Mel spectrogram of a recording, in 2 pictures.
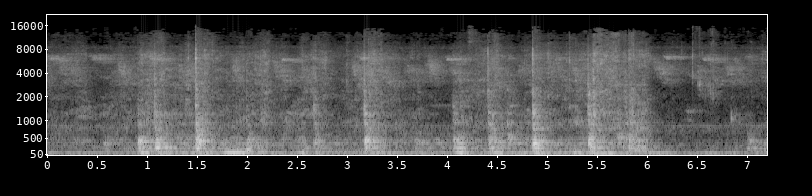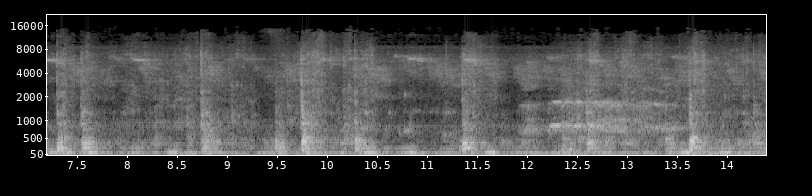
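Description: Metal ladle stirring a thick coconut-milk and mung bean mixture in a stainless steel pot, clinking and scraping against the pot at irregular moments, one or two knocks a second, over a steady low hum.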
